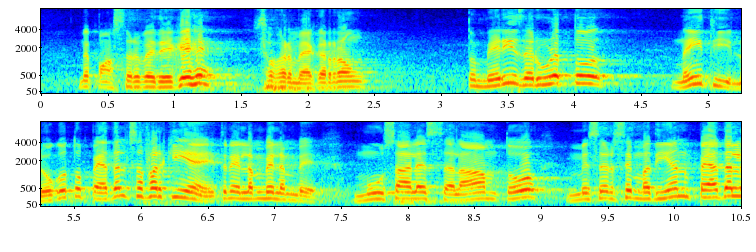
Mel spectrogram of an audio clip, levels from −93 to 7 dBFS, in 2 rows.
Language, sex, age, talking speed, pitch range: Urdu, male, 40-59, 190 wpm, 165-225 Hz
